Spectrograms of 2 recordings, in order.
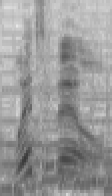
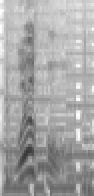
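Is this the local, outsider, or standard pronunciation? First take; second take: standard; local. First: The name is said in the standard way. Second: The name is said in a clipped local way. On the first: "That's pronounced Withville" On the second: "If you're from there, it's pronounced Whiffle"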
